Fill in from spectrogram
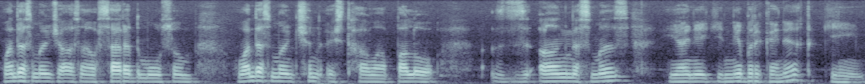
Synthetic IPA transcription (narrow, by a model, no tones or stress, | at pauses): ʋɐ̃nd̪ɐsmɐnt͡ʃʰiɐsãːsɐɾɐd̪moːsumʋɐ̃nd̪ɐsmɐnt͡ʃʰinəst̪ʰaːʋãːpɐloː | aːŋɡnɐsmɐnz | jaːnʲeːkinibɾkɐnʲɐt̪ʰkiːn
